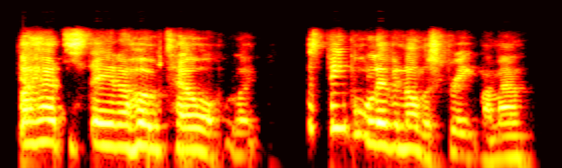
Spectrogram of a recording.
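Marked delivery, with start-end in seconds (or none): 0.2-1.7 put-on mock crying, higher and louder. Retelling a footballer's interview where he cried: imitating Antony crying. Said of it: "He cried and said".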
